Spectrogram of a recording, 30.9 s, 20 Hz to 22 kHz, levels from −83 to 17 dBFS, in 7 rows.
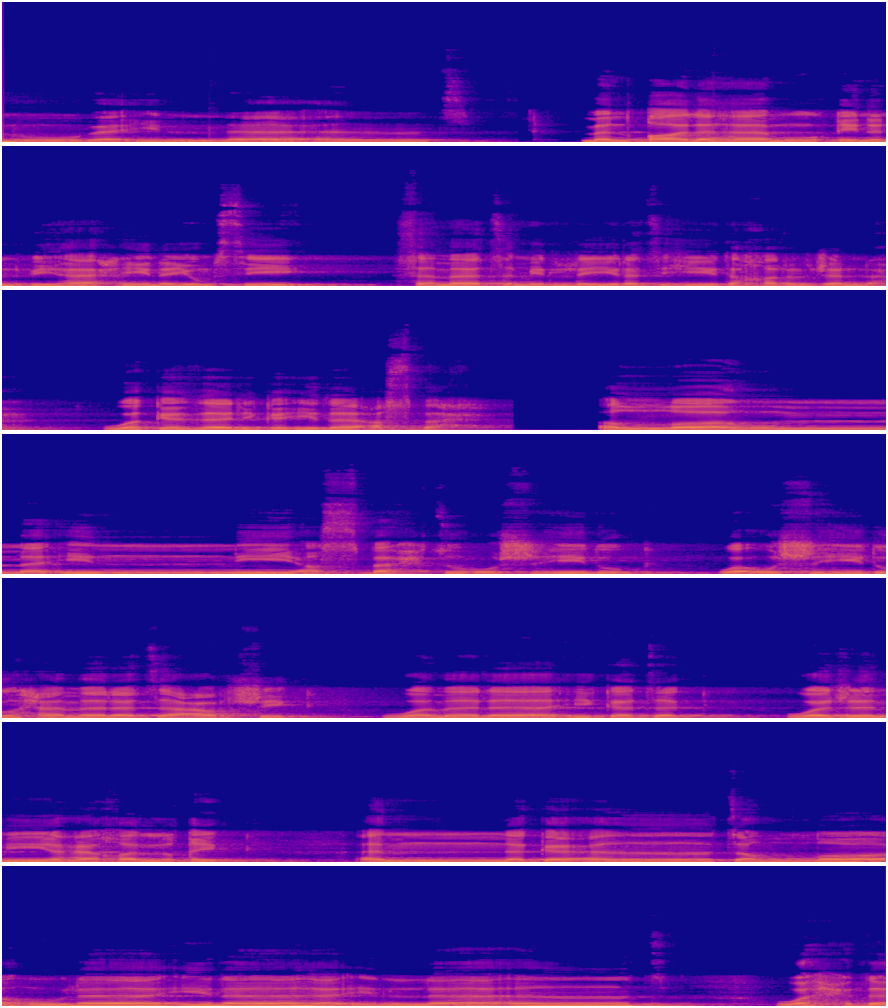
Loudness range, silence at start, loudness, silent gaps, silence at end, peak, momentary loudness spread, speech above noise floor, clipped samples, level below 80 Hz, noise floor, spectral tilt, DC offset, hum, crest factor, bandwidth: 4 LU; 0 s; -22 LUFS; none; 0 s; -4 dBFS; 9 LU; 30 dB; under 0.1%; -46 dBFS; -52 dBFS; -6.5 dB/octave; under 0.1%; none; 18 dB; 13.5 kHz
